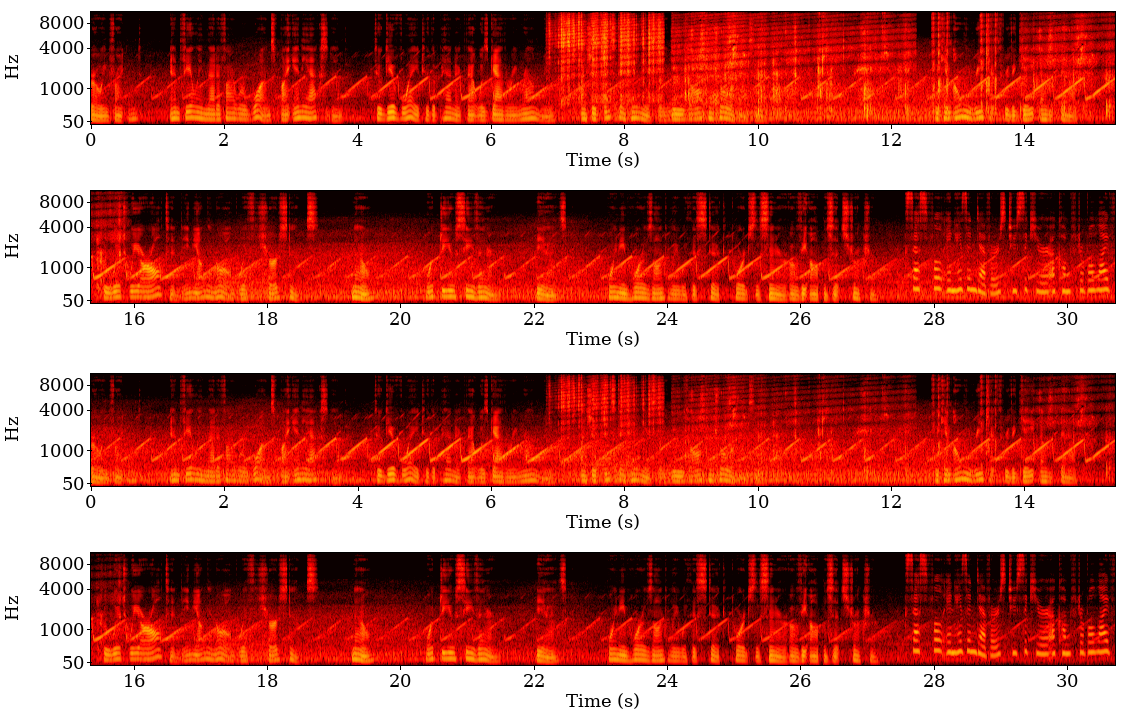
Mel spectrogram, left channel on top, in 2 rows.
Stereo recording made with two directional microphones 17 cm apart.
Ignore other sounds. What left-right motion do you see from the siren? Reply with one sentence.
You can hear the siren move to the left.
